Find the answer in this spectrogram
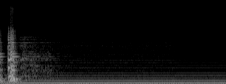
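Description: Steady electrical hum and buzz with hiss from a Line 6 Helix guitar rig running a Fulltone GT500 pedal through its effects loop, heard while the loop's trails setting is being compared for noise. Near the end the high hiss drops as the trails setting is switched.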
